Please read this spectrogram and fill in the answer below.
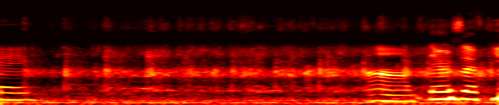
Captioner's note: applause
